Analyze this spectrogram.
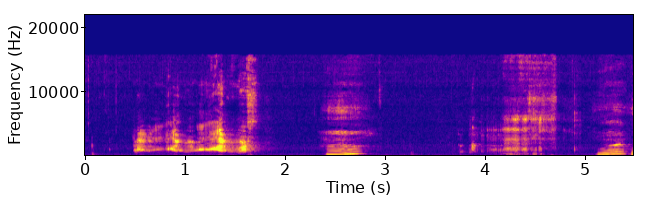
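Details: Morning in a small room as a male French Bulldog demands his walk: two short rising whines, one midway and one at the end, between bursts of higher chattering vocal sounds.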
